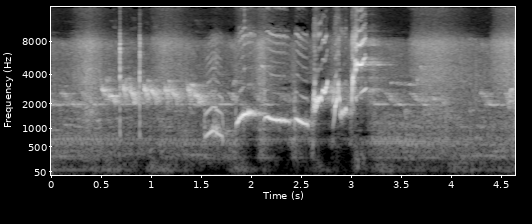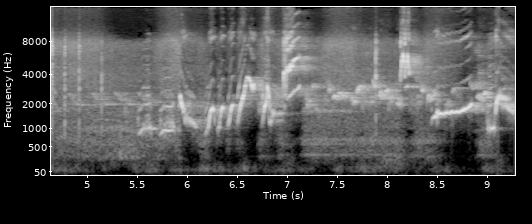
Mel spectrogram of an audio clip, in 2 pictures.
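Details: White-rumped shama master song for provoking young birds to sing: rich varied whistles and slurred notes mixed with sharp high chirps, in bursts separated by brief pauses.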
